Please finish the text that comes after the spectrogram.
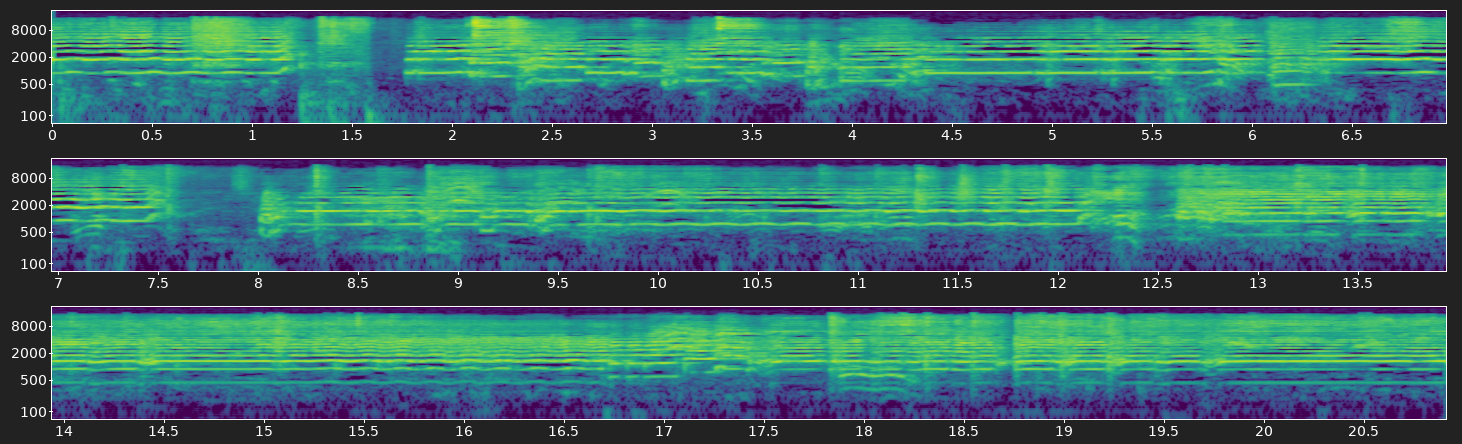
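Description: Loud, piercing music from a large suona (Chinese double-reed horn) plays a bright melody of sustained, wavering notes, pausing briefly a few times before carrying on at full volume.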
